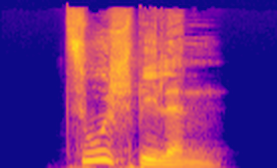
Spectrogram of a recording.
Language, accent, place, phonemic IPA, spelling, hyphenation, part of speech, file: German, Germany, Berlin, /ˈt͡suːˌʃpiːlən/, zuspielen, zu‧spie‧len, verb, De-zuspielen.ogg
- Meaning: 1. to pass 2. to pass on (secretly) 3. to play (a recording during a programme)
